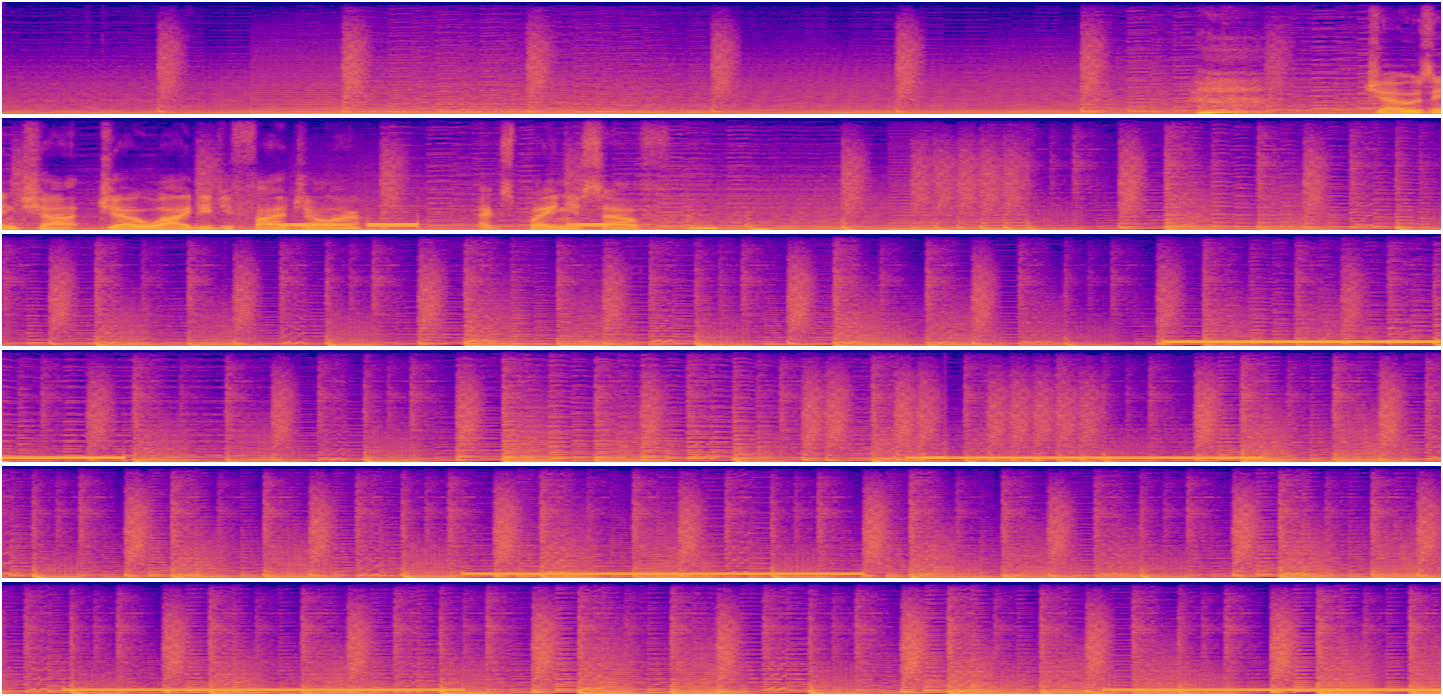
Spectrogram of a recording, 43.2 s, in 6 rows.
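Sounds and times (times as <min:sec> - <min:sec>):
music: 0:00.0 - 0:43.1
speech: 0:06.8 - 0:11.1
telephone ringing tone on an outgoing call to a landline: 0:08.5 - 0:10.8, 0:20.2 - 0:22.3, 0:26.1 - 0:28.0, 0:31.0 - 0:33.2, 0:36.3 - 0:38.4, 0:41.5 - 0:43.1.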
